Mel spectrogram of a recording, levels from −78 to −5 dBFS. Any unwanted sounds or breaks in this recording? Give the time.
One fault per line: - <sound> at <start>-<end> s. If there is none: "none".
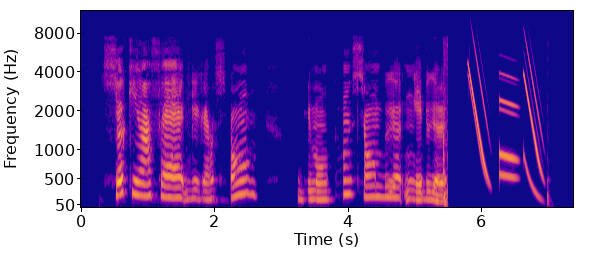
- chirp at 5.8-7.0 s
